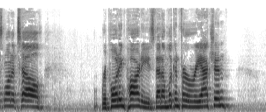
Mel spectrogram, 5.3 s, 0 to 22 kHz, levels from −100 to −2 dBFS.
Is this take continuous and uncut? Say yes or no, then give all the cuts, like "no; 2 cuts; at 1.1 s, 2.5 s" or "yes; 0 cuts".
yes; 0 cuts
